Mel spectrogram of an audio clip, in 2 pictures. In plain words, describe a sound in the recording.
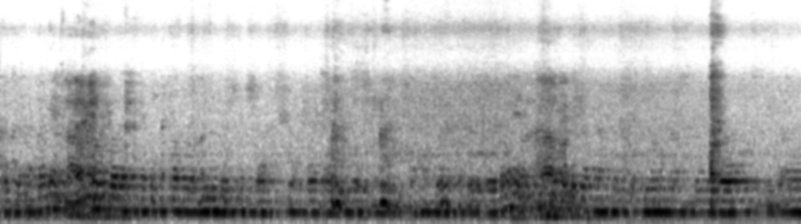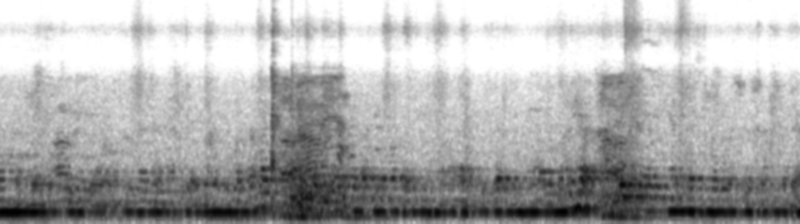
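Young women sing together, close by.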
